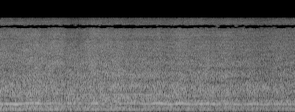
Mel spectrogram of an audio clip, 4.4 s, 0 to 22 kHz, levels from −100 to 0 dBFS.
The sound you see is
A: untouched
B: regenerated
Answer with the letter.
A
